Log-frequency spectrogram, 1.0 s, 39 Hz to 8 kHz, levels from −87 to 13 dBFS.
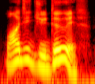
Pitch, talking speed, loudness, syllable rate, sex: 140 Hz, 315 wpm, -14 LUFS, 7.0 syllables/s, male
